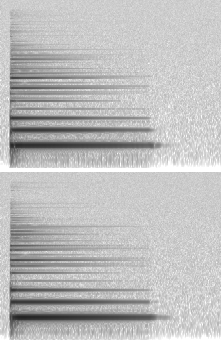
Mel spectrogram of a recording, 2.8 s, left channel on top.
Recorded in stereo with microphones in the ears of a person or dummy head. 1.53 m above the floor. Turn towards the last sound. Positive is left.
turn(degrees=15)  # may be behind; listen again after turning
